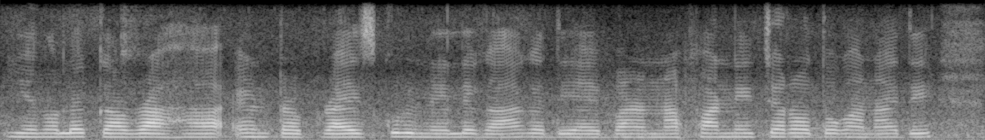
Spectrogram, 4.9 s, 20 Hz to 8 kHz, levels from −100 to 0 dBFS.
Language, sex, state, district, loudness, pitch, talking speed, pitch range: Chakma, female, Tripura, Dhalai, -19 LUFS, 205 Hz, 195 wpm, 195-210 Hz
